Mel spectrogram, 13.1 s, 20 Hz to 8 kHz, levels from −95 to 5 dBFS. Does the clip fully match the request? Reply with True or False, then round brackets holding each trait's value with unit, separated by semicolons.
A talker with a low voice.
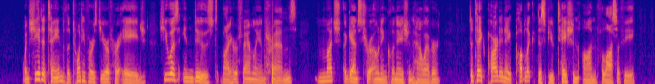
True (110 Hz)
